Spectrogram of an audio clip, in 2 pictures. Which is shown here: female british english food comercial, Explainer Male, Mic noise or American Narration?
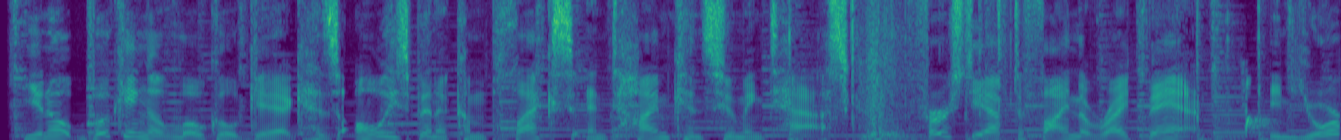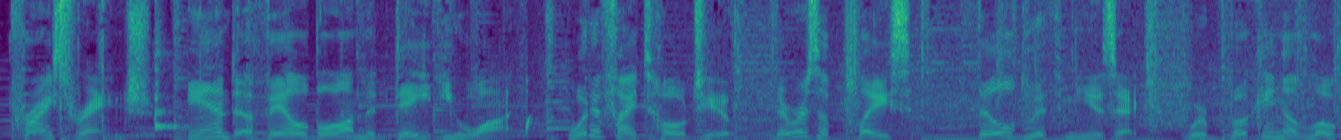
Explainer Male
